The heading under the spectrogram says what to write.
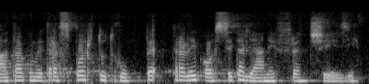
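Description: No technical faults can be heard in this speech clip. It has passed through a call codec whose bandwidth stops at around 12 kHz, which fits Opus at a modest bitrate, and that limit sets the top of the sound.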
